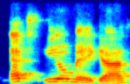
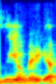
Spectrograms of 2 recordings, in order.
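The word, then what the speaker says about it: xEO Mega: We are completely updating our XE Omega formula, or sometimes it's pronounced Z Omega formula.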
